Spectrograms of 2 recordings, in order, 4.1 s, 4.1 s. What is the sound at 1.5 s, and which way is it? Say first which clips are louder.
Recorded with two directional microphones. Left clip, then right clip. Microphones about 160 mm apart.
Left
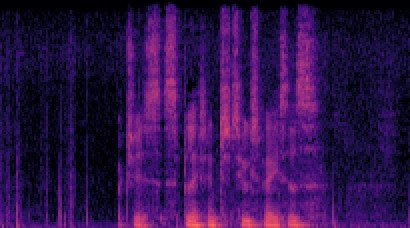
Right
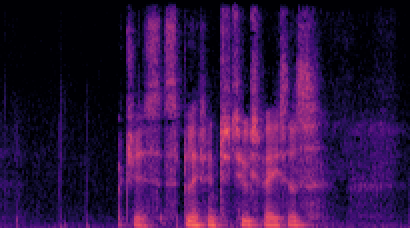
Speech: even; 25° right (ahead or behind).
